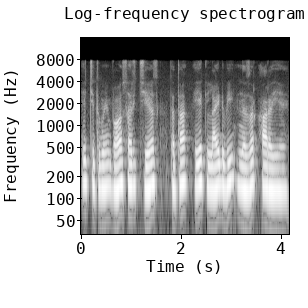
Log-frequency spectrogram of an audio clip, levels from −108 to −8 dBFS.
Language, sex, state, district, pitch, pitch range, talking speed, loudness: Hindi, male, Uttar Pradesh, Lucknow, 150 Hz, 140-160 Hz, 200 wpm, -15 LUFS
